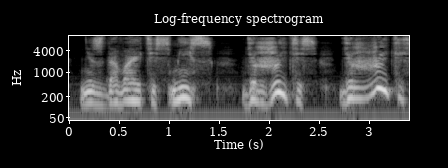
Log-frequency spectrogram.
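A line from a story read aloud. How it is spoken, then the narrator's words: Urgent whisper. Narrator (Russian): шептал какой-то голос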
